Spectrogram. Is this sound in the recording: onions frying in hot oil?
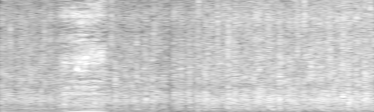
no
